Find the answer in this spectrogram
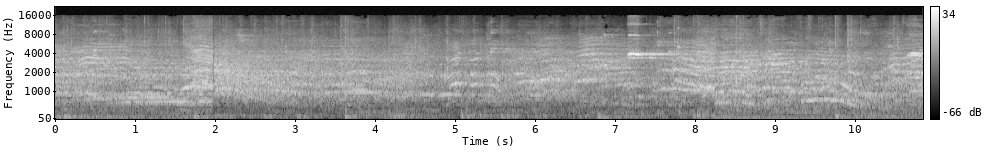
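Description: Volleyball play in a gymnasium: players and spectators calling and shouting, with sharp thuds of the ball being served and passed several times.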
